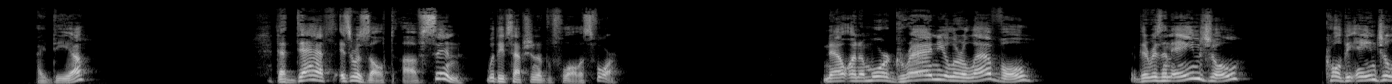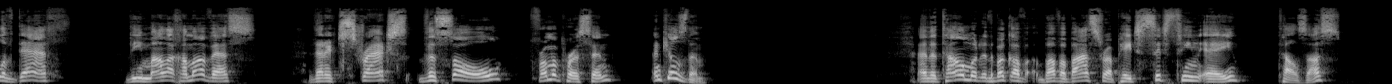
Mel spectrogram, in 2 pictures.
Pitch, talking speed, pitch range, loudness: 175 Hz, 120 wpm, 145-210 Hz, -19 LUFS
